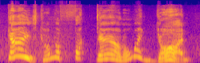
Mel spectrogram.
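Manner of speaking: high, slow, drawn-out shout. A narrator's reading. Jeff to his thrashing friends, shouting. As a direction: yell at panicking friends to calm down. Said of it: "Jeff shouted".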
